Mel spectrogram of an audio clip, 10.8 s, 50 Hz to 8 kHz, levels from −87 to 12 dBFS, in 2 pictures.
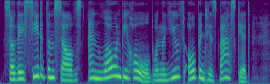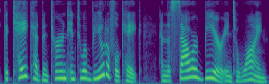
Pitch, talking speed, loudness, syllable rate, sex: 230 Hz, 160 wpm, -16 LUFS, 4.3 syllables/s, female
